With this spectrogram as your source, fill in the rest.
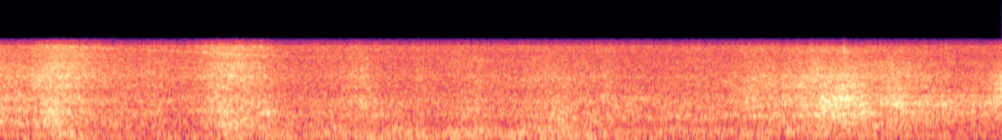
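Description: A jet airliner's engines roar steadily as it rolls along a runway.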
